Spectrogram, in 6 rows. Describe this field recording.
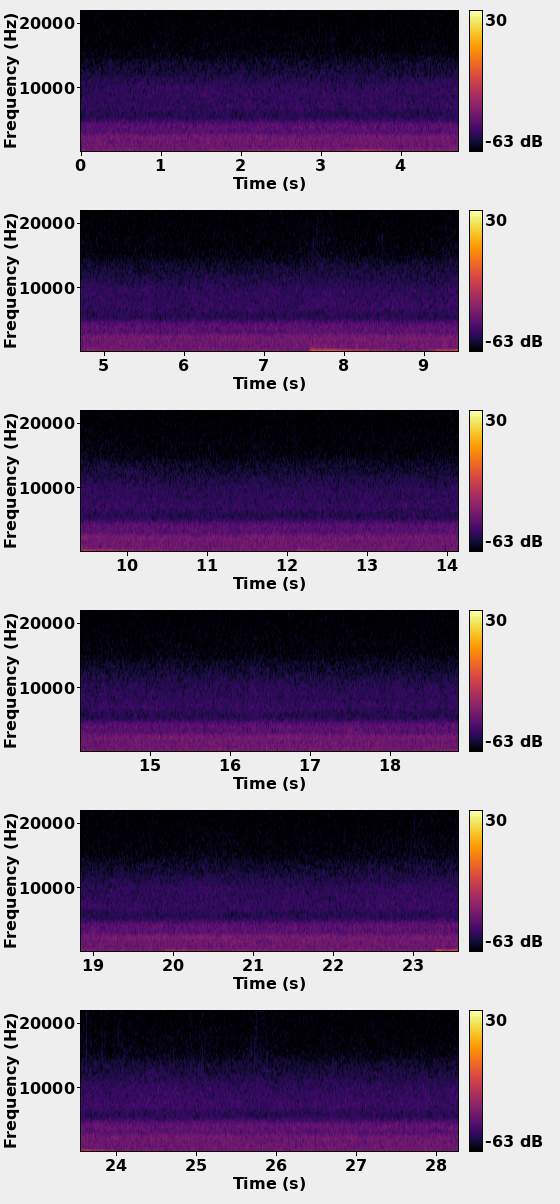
In the bottom of the bridge, Binaural recordings, Zoom H4n+ Soundman OKM II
